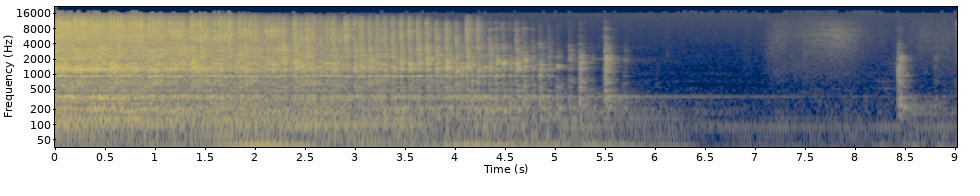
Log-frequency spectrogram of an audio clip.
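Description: A selection wheel spins with a dense whirring clatter that gradually slows and fades away, followed by a couple of sharp isolated clicks.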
